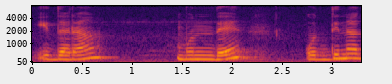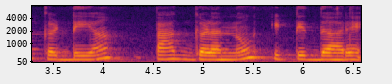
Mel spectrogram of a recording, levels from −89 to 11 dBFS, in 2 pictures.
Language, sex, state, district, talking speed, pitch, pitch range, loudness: Kannada, female, Karnataka, Dharwad, 45 wpm, 195 Hz, 185-235 Hz, -17 LUFS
